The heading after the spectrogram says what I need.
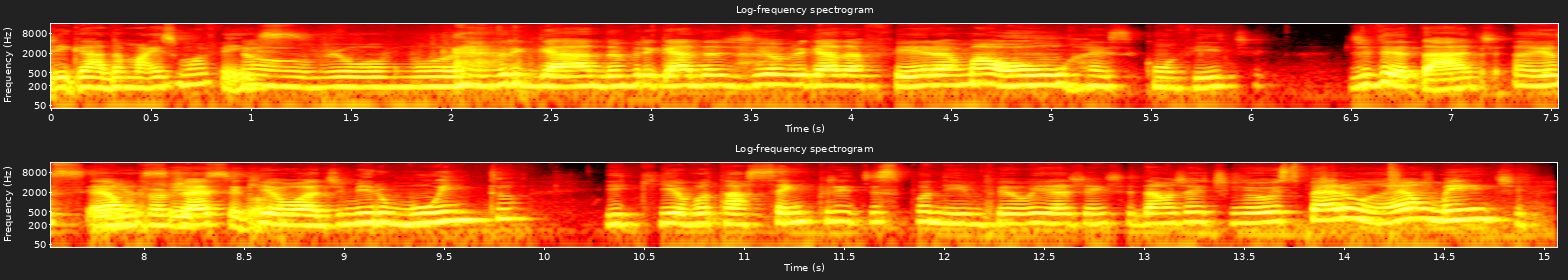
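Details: Adult woman speaking Portuguese; normal speech.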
